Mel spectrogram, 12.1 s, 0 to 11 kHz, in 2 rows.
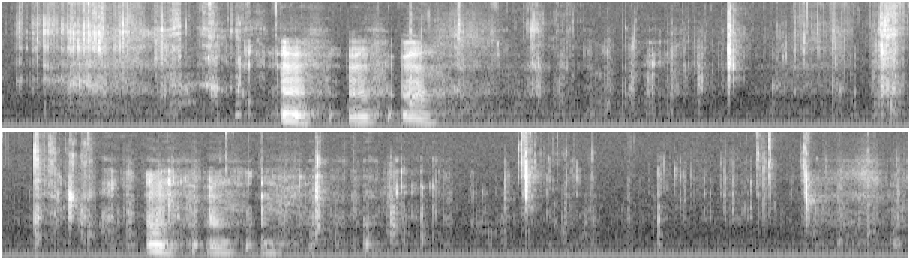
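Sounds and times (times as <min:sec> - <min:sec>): chewing and crunching food: 0:00.0 - 0:12.0
person humming: 0:01.8 - 0:03.2, 0:07.0 - 0:08.1.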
